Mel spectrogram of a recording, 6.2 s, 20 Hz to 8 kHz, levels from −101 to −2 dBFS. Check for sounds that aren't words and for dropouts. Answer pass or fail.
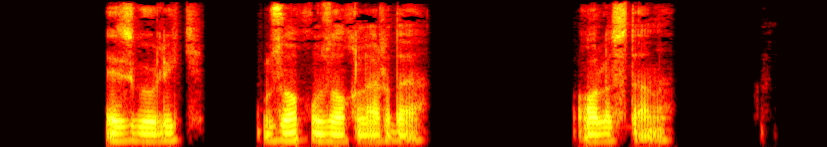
pass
